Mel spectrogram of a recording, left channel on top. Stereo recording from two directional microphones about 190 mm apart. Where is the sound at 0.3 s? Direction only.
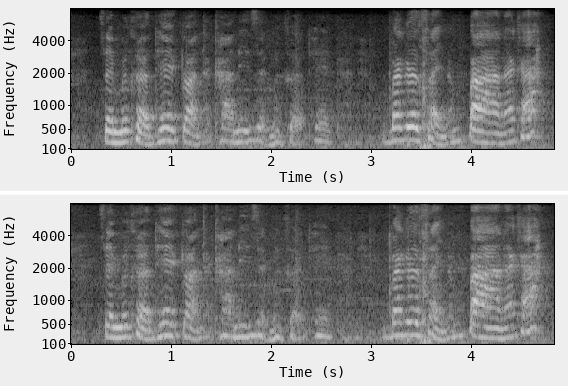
65° left (ahead or behind).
